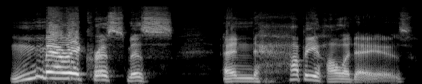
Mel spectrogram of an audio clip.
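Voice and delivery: high, loud, slow jolly Santa. Shown as a demonstration. Macy's North Pole greeting in jolly Santa voice. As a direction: boom out a merry ho ho ho. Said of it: "the voice of the North Pole".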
